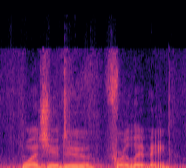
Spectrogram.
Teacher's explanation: so there is a sound Chu which appears in the middle again this is the way to make your speech smoother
